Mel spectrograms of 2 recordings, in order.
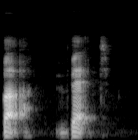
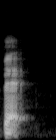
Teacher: a bait without a dagesh is pronounced va, vet, instead of bet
